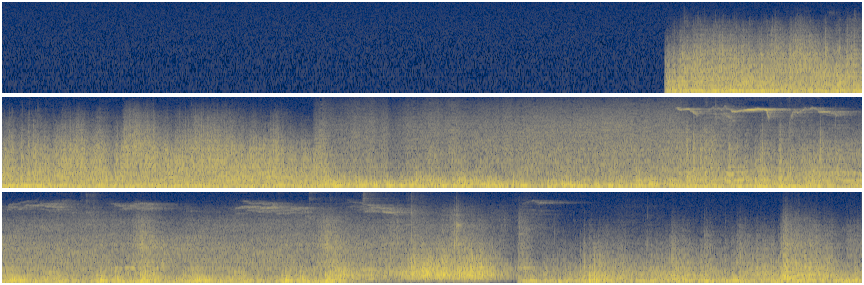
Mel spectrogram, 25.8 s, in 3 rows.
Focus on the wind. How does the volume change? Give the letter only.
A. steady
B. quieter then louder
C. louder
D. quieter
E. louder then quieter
A.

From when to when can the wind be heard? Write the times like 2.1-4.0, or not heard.
6.6-25.7.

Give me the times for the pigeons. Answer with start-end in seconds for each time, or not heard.
15.3-22.6.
